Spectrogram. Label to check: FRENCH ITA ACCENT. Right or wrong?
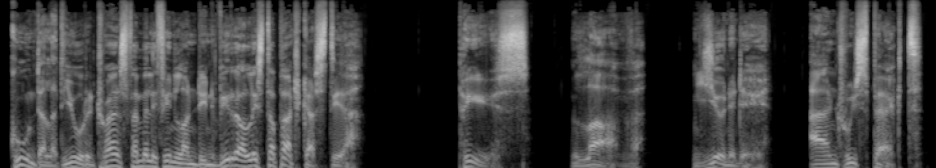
Wrong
